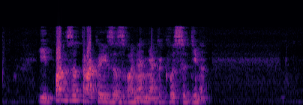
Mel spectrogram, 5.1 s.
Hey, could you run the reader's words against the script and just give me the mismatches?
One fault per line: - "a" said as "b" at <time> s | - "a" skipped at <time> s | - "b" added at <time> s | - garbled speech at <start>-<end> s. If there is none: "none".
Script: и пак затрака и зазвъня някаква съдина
none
